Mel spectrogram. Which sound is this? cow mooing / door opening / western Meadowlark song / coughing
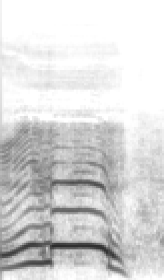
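cow mooing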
